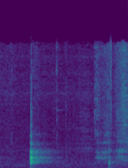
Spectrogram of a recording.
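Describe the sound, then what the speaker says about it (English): A knife dicing pumpkin on a cutting board gives one sharp, close chop followed by a softer second cut, with no talking. "So the smaller that we dice it, the quicker the soup will cook."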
